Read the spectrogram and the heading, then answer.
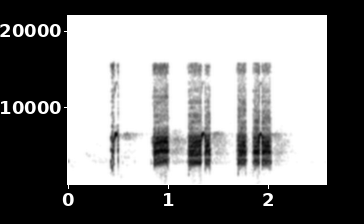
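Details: Black francolin (kala tetar) calling in a grating series: a brief scratchy opening note, then two long harsh rasps, then a quick pair of rasping notes. The background is otherwise quiet.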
